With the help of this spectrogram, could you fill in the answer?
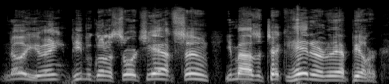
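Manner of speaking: high, loud hammed-up Southern parent; Southern scolding. Singer topping the joke with a loud Southern scold. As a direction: bellow it like a country mama. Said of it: "That was really good".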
